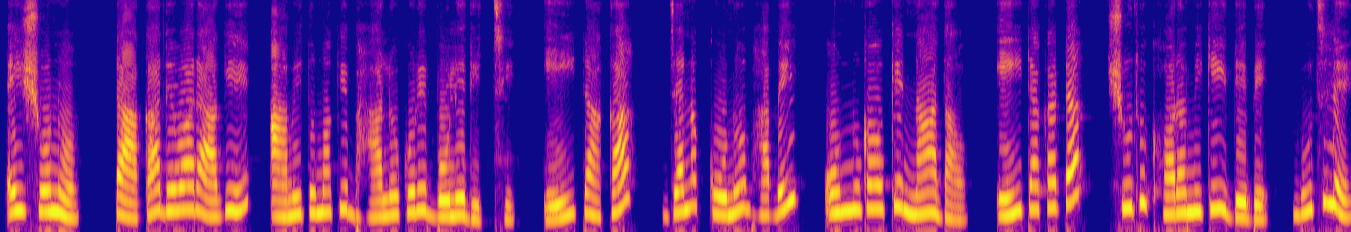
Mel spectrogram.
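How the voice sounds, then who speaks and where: A woman's voice: high-pitched, expressive, unhurried, no room sound. A woman voicing a shrewd, protective young village wife with a firm, instructing manner in a cartoon. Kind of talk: Bengali cartoon voice acting.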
